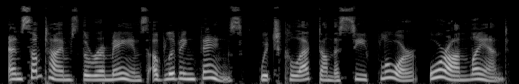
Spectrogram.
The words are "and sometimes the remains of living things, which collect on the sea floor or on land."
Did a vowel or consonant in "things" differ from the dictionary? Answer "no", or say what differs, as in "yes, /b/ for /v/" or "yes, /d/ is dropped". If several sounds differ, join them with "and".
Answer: no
